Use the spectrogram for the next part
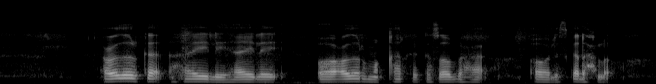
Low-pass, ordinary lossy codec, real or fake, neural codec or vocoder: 19.8 kHz; MP3, 96 kbps; real; none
